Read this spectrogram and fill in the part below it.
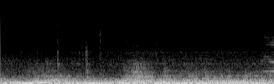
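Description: Ford Mustang GT350 engine in a 2017 model running on the road, a deep steady rumble with low throbbing exhaust tone, loud and continuous inside the car, without a clear sharp rev climb.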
